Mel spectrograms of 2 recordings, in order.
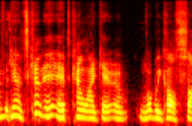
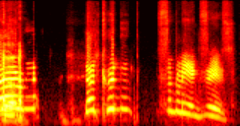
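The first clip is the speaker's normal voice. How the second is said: very high, loud, squealing museum-man voice; 13 semitones higher, 10 dB louder than usual. Prompted by another speaker, he does his impression of the British Museum guy. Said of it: "you do your impression of the guy from the British Museum".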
